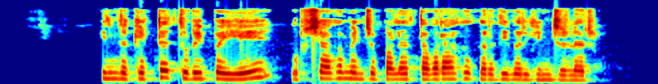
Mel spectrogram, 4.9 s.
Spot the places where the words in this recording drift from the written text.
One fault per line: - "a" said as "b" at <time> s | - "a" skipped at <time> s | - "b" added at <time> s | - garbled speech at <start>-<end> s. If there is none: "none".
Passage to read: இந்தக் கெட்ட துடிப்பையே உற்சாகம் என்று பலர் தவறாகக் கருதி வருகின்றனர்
none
